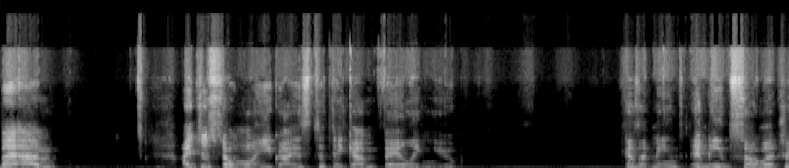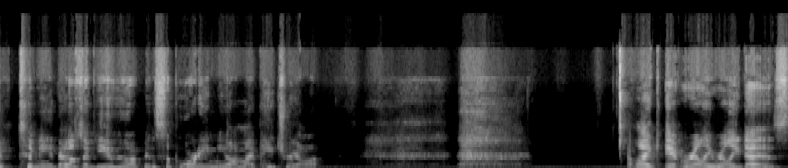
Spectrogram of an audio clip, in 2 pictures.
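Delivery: soft, breathy, tearful voice, crying through the words. Addressing the people supporting the speaker on Patreon, crying. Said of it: "I don't know why I'm crying".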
